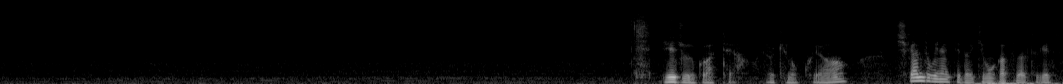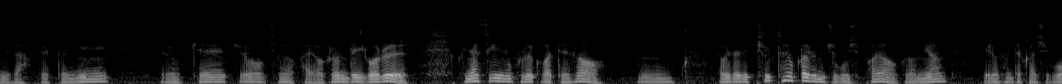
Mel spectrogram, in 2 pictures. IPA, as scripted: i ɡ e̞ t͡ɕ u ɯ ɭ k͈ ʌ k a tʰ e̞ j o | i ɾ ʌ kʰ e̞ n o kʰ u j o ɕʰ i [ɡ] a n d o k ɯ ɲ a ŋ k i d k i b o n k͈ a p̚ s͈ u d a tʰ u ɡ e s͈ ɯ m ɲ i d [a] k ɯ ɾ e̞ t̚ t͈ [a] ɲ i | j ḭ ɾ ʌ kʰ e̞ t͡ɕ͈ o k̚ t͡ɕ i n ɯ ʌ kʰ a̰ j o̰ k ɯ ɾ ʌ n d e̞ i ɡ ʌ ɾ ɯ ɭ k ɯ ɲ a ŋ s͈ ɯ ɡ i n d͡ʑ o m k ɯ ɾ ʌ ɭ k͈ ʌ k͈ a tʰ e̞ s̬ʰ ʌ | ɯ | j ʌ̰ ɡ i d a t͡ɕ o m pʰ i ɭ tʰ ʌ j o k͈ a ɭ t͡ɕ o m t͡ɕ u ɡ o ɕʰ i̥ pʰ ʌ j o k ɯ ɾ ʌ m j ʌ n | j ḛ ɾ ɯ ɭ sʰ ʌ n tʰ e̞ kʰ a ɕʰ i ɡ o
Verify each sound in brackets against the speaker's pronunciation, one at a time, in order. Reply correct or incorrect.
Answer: correct, correct, incorrect: ʌ

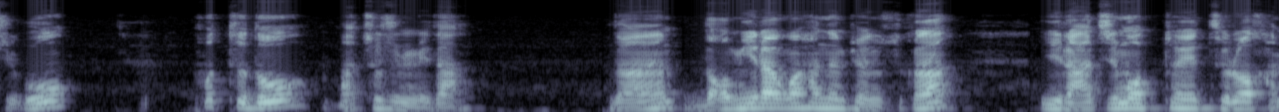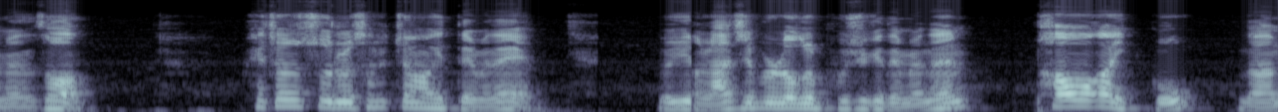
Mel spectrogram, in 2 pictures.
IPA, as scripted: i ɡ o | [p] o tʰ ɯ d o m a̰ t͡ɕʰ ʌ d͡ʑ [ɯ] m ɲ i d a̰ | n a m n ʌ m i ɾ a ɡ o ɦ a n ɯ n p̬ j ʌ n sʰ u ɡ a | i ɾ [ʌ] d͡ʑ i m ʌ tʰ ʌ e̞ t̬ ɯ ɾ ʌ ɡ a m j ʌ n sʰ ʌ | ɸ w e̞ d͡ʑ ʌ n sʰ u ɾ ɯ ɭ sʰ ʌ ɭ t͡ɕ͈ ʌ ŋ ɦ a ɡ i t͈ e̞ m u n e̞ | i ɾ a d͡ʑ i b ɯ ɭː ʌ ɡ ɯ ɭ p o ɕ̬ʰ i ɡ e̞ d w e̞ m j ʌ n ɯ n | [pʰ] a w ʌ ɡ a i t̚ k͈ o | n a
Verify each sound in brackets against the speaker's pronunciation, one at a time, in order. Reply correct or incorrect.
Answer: incorrect: pʰ, incorrect: u, incorrect: a, correct

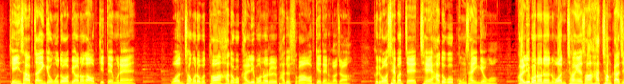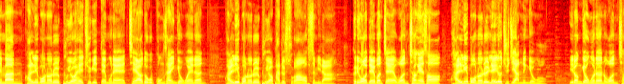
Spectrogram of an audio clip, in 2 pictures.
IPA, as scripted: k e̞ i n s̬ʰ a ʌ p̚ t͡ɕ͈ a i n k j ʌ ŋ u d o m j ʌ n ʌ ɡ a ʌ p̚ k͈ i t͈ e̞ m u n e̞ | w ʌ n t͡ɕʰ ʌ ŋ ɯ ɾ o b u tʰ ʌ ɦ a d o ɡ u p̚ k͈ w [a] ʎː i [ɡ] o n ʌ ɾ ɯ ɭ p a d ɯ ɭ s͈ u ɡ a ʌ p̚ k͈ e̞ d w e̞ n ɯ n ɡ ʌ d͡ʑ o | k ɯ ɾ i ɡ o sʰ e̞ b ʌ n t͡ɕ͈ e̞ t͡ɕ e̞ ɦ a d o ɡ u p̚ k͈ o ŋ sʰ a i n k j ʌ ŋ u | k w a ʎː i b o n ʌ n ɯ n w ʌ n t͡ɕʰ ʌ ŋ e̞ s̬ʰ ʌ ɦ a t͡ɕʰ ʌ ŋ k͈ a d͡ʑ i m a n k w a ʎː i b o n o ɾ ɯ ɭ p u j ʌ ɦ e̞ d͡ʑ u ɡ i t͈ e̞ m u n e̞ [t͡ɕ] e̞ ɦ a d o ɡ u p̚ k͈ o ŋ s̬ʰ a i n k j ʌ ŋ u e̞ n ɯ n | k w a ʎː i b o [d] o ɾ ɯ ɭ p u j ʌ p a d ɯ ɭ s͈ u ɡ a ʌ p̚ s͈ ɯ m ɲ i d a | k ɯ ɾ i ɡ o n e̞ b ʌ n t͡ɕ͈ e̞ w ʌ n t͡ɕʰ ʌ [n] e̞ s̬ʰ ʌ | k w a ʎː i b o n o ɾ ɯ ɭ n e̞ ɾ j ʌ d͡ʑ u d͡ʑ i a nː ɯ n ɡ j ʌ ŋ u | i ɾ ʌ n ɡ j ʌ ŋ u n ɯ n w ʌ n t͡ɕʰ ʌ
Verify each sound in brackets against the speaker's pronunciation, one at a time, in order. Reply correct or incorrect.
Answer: correct, incorrect: b, correct, incorrect: n, incorrect: ŋ

